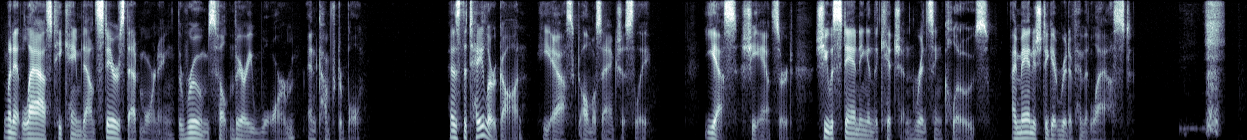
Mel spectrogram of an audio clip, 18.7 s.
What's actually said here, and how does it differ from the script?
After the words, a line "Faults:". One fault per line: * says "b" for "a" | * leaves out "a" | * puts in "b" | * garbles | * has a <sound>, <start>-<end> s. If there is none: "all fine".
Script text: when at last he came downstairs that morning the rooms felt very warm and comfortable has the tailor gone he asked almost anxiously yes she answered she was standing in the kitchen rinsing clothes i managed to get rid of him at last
when at last he came downstairs that morning the rooms felt very warm and comfortable has the tailor gone he asked almost anxiously yes she answered she was standing in the kitchen rinsing clothes i managed to get rid of him at last
Faults:
* has a sniff, 17.7-18.4 s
